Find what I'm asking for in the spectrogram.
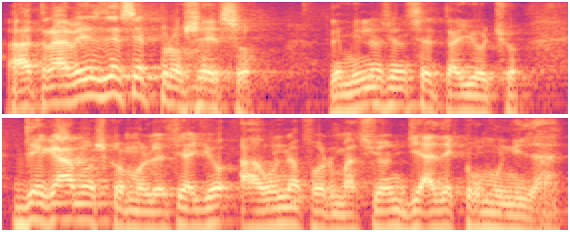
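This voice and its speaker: Speaking briskly with lively intonation, this man has a fairly low, darkish voice, recorded with a roomy quality. He is a Mexican podcast guest in his 70s, reflecting on his life in an interview with earnest emphasis and frequent repetition of key phrases.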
